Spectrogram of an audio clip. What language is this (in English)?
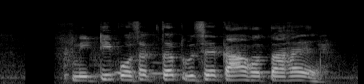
Magahi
